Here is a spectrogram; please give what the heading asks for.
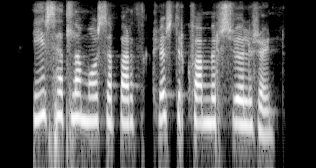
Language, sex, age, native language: Icelandic, female, 40-49, Icelandic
